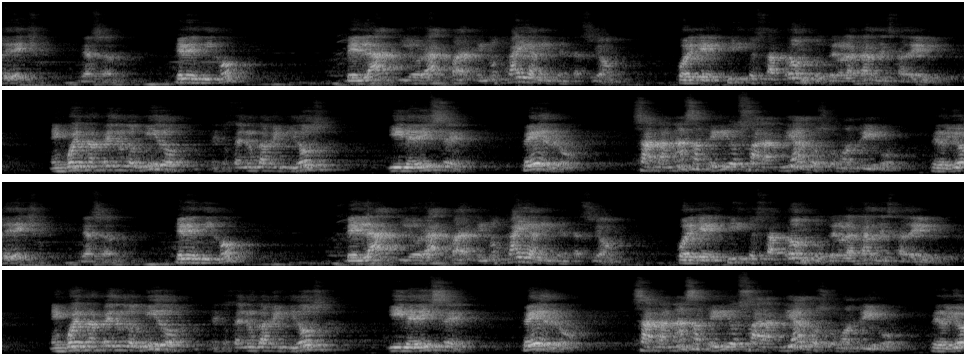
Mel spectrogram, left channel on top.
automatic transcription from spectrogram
de hacerlo. ¿Qué les dijo? Velad y orad para que no caigan en tentación, porque el espíritu está pronto, pero la carne está débil. Encuentra a Pedro dormido, esto está en Lucas 22, y le dice: Pedro, Satanás ha querido zarandearlos como a trigo, pero yo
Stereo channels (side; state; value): both; normal; correlation 0.53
